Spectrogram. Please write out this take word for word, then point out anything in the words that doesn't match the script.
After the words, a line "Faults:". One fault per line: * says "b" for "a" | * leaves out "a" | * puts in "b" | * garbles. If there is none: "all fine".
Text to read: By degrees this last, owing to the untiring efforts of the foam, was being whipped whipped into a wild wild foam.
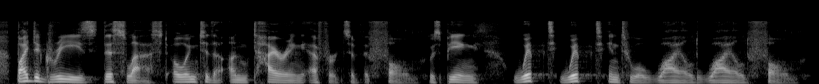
By degrees this last, owing to the untiring efforts of the foam, was being whipped whipped into a wild wild foam.
Faults:
all fine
